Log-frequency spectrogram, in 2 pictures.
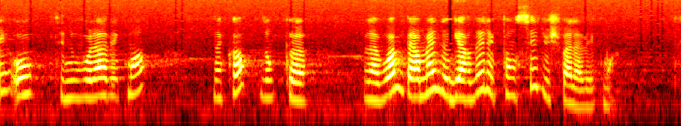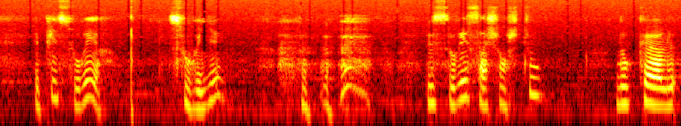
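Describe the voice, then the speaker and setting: Woman, horse trainer, lecture, fairly high voice, demonstrative, lively. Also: long reverb tail, low-quality recording. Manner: lively and demonstrative, often checks in with the audience. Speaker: horse trainer giving a talk. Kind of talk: lecture to an audience.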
